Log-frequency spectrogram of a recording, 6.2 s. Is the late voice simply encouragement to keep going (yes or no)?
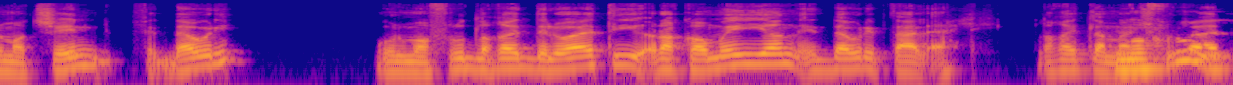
no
